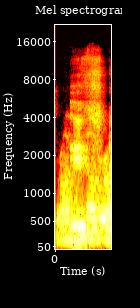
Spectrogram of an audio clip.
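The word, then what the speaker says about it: Ragnarök: It's Ragnarok.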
